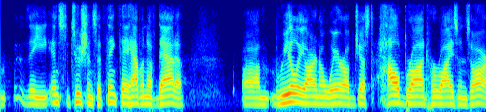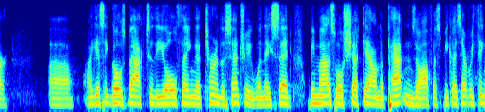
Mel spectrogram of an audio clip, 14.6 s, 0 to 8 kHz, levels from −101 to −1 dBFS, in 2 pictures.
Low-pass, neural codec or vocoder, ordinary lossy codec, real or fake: 7.2 kHz; none; Opus, 16 kbps; real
